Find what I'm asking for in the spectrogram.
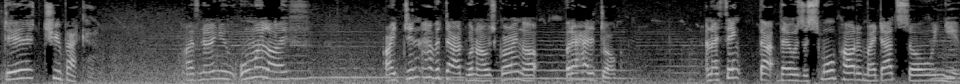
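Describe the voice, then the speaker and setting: A high-pitched young daughter, speaks with frank, simple earnestness in a naturalistic radio play. Music sits behind the voice. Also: female voice. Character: earnest, blunt young daughter mourning the family dog. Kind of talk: naturalistic radio drama acting.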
